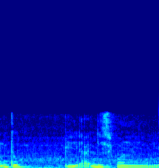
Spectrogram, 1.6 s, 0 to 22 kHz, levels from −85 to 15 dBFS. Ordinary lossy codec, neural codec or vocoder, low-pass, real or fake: none; codec, 16 kHz, 16 kbps, FunCodec, trained on LibriTTS, 50 frames a second; 7.2 kHz; fake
